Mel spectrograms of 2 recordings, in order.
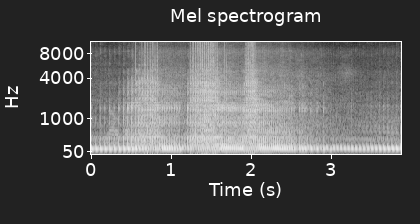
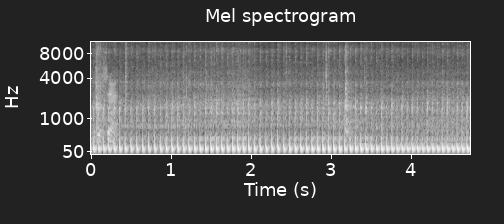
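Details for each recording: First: Mocin/Supra motorcycle just after fixing the faulty spool that gave no spark: uneven revving with sharp crackling exhaust pops on the throttle swells. The carburetor still needs adjusting. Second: Honda Supra/Mocin-type single-cylinder motorcycle after fixing the faulty ignition coil (spool), which gave no spark: starts on the first kick or starter press and idles steadily and evenly, running cleanly. A few faint exhaust pops remain, carburetor still needs tuning.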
